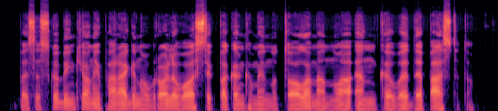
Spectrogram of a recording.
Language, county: Lithuanian, Kaunas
